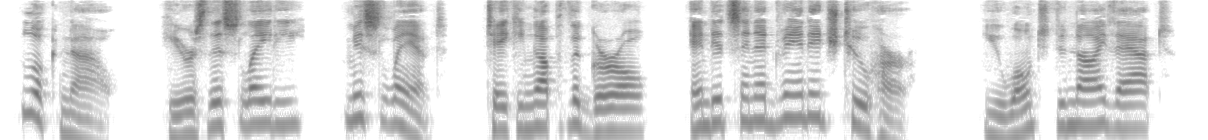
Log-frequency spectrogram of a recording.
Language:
English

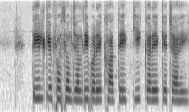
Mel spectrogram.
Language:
Magahi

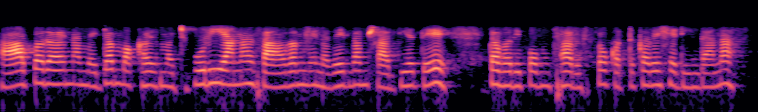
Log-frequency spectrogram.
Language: Sindhi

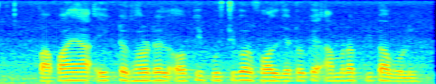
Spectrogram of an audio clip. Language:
Bangla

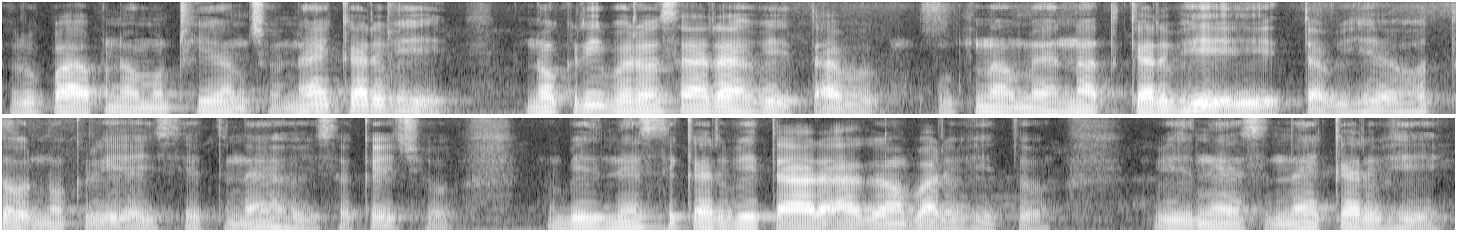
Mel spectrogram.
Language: Maithili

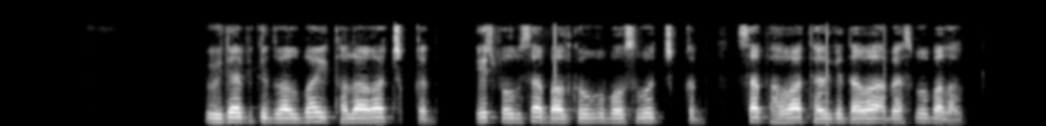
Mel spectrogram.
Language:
Uyghur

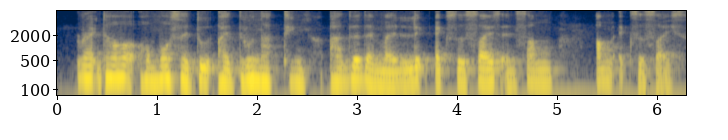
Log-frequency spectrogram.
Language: English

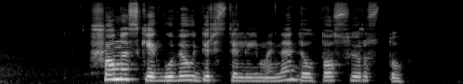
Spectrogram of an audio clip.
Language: Lithuanian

